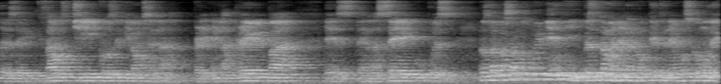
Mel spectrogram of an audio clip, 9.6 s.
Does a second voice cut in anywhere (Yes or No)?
No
